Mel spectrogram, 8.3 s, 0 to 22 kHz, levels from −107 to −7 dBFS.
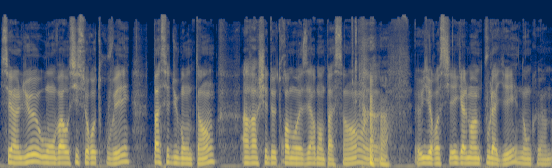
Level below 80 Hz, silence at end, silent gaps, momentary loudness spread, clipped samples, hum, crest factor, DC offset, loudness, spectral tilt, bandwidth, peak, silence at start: -52 dBFS; 0 s; none; 7 LU; under 0.1%; none; 18 dB; under 0.1%; -27 LUFS; -6.5 dB/octave; 15 kHz; -8 dBFS; 0 s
